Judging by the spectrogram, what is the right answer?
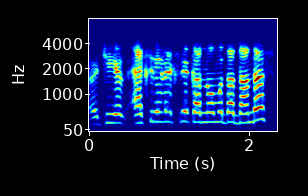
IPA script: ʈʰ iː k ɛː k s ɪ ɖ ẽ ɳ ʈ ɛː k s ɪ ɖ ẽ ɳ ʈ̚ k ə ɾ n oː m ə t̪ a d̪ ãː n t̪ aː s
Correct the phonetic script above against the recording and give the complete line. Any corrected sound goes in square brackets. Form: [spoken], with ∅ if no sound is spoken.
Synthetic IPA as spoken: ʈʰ iː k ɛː k s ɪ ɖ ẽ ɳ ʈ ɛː k s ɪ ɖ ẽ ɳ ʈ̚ k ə ɾ n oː m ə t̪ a d̪ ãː n [d̪] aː s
